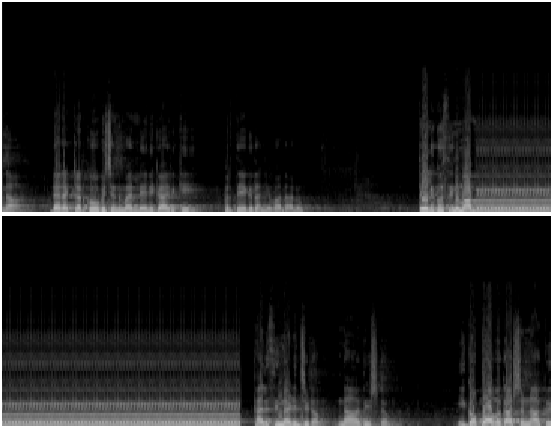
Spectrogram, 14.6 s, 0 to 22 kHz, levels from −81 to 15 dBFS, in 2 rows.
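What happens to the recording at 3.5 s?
Nothing goes wrong at 3.5 s; the audio plays through that moment intact, with no dropout, click or other fault.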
